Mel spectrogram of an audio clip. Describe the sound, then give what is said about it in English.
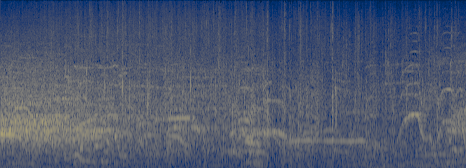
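A large crowd at the Newport Folk Festival claps steadily and cheers for more from the band on stage, with whoops and shouts rising over dense, continuous applause that stays loud throughout, easing only slightly toward the end. “We may hear more. I think we might. If it's up to the crowd, we are, right?”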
